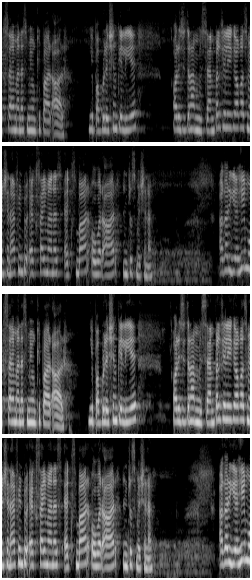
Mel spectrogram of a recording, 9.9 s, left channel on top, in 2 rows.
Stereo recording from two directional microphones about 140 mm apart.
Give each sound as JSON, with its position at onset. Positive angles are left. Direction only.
{"t": 0.0, "sound": "a woman's voice", "side_deg": -45}
{"t": 9.3, "sound": "a woman's voice", "side_deg": -40}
